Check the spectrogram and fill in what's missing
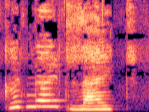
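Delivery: usual speaking voice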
